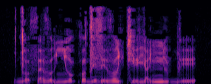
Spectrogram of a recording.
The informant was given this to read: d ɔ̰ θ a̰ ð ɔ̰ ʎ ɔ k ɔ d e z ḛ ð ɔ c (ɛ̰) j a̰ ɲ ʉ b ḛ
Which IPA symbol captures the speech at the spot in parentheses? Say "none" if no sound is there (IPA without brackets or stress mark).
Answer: ḛ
